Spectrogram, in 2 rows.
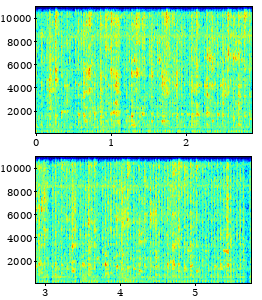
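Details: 1963/64 Chevrolet C10 stepside, bought sight unseen and revived, idling on its own; loud, even, rapid popping idle that holds steady, noisy only because the exhaust is full of holes.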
